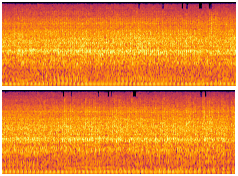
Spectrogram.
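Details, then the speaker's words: Single-cylinder engine after a rebuild: fast, even chugging that will not settle to a low idle. The auxiliary tank was resting on and binding the throttle cable, holding the throttle open; high idle, cable to be replaced. "turn it off still idling really high I think the throttle cable might be tight"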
